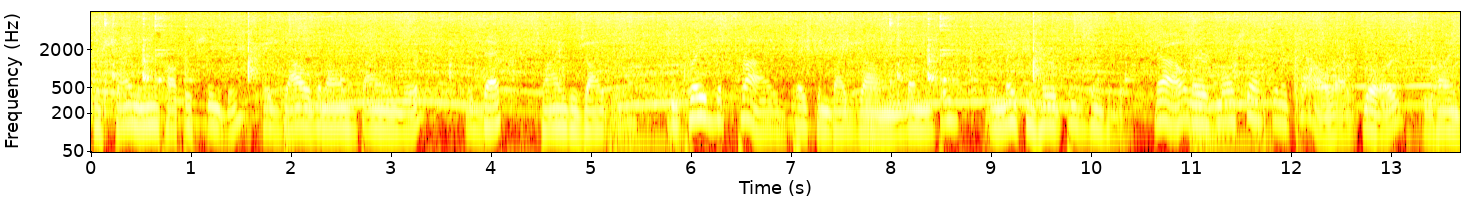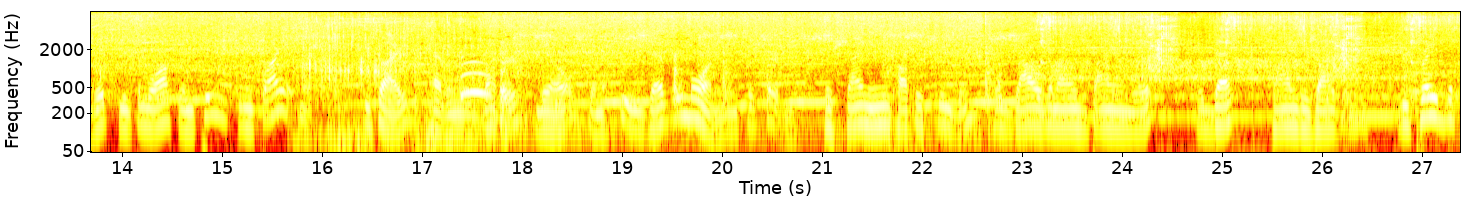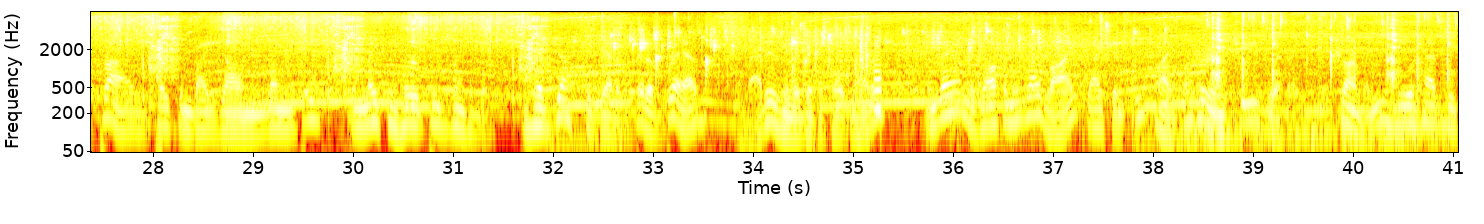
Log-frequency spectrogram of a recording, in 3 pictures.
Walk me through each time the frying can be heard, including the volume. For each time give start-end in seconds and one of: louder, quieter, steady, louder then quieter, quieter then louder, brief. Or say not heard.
0.0-41.0 steady.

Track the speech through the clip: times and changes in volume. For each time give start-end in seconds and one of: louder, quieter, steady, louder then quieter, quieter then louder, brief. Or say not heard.
0.0-41.0 steady.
